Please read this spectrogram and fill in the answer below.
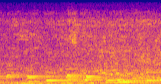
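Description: Background music of held tones changing note in steps, over a steady hiss.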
